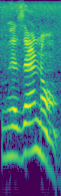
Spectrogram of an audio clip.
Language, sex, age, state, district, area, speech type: Assamese, female, 30-45, Assam, Jorhat, urban, spontaneous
